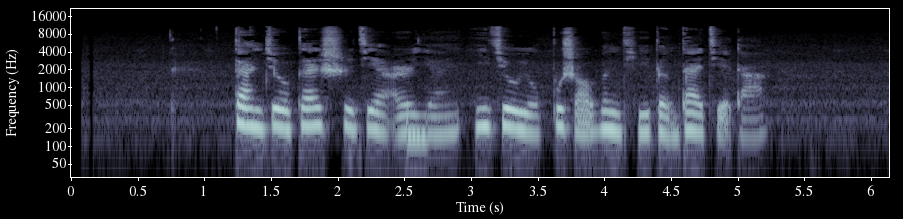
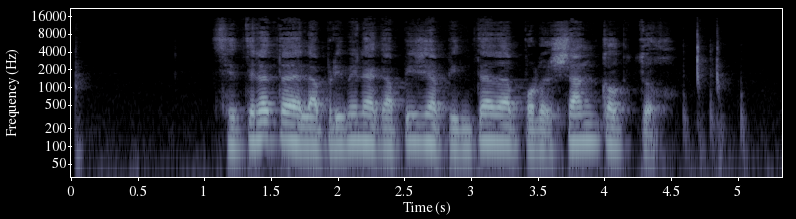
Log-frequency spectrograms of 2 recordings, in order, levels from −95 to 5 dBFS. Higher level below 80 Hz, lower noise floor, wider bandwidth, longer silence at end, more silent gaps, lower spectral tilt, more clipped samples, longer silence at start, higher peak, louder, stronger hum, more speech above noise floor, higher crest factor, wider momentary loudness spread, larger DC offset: about the same, -74 dBFS vs -70 dBFS; second, -59 dBFS vs -77 dBFS; second, 11.5 kHz vs 15.5 kHz; first, 0.95 s vs 0.45 s; neither; about the same, -5.5 dB/octave vs -5 dB/octave; neither; first, 0.75 s vs 0.05 s; first, -8 dBFS vs -20 dBFS; first, -26 LUFS vs -36 LUFS; neither; second, 34 dB vs 42 dB; about the same, 20 dB vs 18 dB; second, 11 LU vs 15 LU; neither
